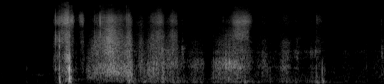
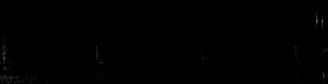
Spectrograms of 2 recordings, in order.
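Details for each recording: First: so if it's tick tock tick tock tick tock then that's out of beat and it sounds like mine might be a little bit out of beat ticktock tick tock tick talk so Second: Old-style grandfather clock after turning the beat adjustment: quiet ticks about once a second with equal tick and tock intervals; the clock is now running in beat.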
